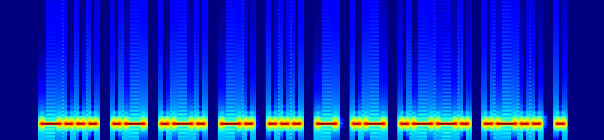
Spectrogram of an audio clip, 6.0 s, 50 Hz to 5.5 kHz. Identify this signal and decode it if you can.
Morse code, heard as a keyed tone, about 20 wpm, 700 Hz. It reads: BARNSTAPLE
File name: UK MASTER QSOs TRAINING / 20WPM / UK MASTER QSOs 0053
